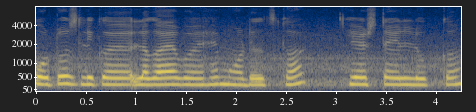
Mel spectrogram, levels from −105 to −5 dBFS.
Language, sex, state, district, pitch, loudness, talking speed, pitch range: Hindi, female, Uttar Pradesh, Varanasi, 235 Hz, -21 LUFS, 170 wpm, 230-245 Hz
